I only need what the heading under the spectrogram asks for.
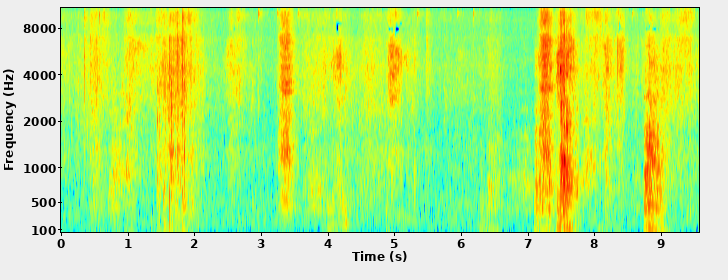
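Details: Pet dog, three-quarters Dogue de Bordeaux and one-quarter Rottweiler, giving several short, rough, throaty bursts of growling and low barking, spaced irregularly and loudest toward the end, with quiet gaps between.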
